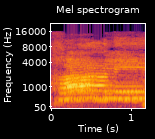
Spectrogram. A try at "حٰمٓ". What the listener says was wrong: ہا میم چھوٹا ہا نکالو چھوٹا ہا نکالو پہچاننے میں نہیں آ کہ چھوٹی ہا کیسی بڑی ہا کیسی ہے. دیکھ کے پڑھو نا نیچے یہ چھوٹی ہا ہے ہا میم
